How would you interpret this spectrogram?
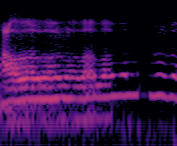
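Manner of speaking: high, strained groans of a prayer beyond words; wordless aching moans, lightly imitated; wordless groaning prayer. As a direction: groan out to God, unable to speak. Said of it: "막 이렇게 하고 기도하는 거예요".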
